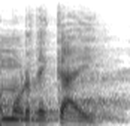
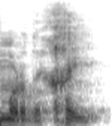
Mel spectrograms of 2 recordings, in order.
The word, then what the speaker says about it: Mordecai: lo podemos conseguir como Mordecai, que también se pronuncia así. En realidad, cuando estuve en Israel, había muchas personas que se llamaban Mordecai, le decían Mordejai, así como Mordejai, sí, Mordelone, Mordejai.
